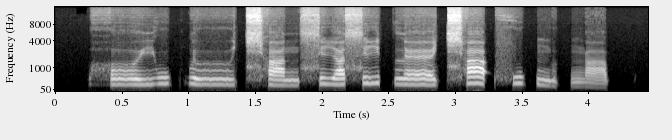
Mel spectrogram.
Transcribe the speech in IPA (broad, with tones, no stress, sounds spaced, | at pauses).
h ɤː˧ j u˦˥ k̚ l ɯː˧ t͡ɕʰ a˧ n s i˧ a̯ s i˦˥ t̚ l ɛː˧ t͡ɕʰ a˥˩ ʔ f u˥˩ k̚ ŋ ɯ˨˩ k̚ ŋ a˨˩ p̚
